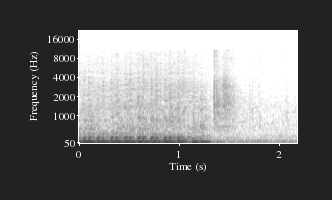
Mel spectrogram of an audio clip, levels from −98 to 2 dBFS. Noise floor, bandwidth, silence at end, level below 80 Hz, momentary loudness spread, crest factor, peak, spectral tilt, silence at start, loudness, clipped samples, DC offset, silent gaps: -64 dBFS; 4.1 kHz; 0.7 s; -38 dBFS; 10 LU; 12 dB; -24 dBFS; -9 dB/octave; 0 s; -37 LUFS; under 0.1%; under 0.1%; none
